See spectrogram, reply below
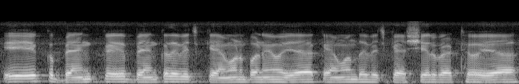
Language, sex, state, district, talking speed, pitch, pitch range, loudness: Punjabi, male, Punjab, Kapurthala, 205 wpm, 115 Hz, 110-120 Hz, -13 LUFS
